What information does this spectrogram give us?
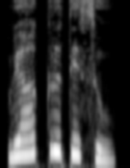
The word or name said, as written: ವ್ಯಾಕೃತಿಸು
